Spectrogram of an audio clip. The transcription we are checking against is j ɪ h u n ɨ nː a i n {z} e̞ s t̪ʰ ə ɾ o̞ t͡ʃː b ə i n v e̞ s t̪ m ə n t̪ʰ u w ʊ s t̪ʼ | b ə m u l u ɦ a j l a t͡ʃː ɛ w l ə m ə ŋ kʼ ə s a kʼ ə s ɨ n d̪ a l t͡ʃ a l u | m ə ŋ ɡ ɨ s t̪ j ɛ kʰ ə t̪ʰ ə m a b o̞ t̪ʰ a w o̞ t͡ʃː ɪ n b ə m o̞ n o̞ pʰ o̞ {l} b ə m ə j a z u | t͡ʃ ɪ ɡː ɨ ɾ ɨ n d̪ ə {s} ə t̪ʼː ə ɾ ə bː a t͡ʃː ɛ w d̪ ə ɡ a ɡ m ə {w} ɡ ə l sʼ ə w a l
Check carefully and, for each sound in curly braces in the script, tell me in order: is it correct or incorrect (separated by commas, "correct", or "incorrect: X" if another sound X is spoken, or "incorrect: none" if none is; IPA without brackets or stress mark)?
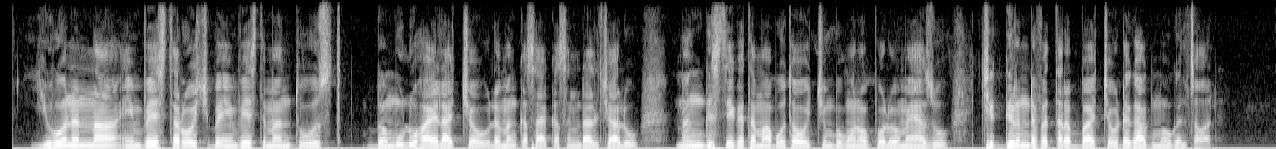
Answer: incorrect: v, correct, incorrect: f, correct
